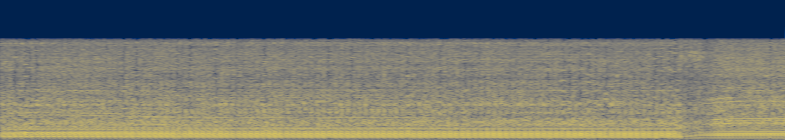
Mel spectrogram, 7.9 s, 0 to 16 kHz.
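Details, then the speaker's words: Craftsman YS4500 tractor, Briggs & Stratton 22hp OHV Intek twin, final check after carb cleaning with gasket sealer and carb cleaner, covers refitted: steady even note holding speed, dropping slightly at end; running smooth like new. "That's how we got the Craftsman, which is a Briggs and Stratton 22 horse overhead valve engine intake twin cylinder, running like a new machine."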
